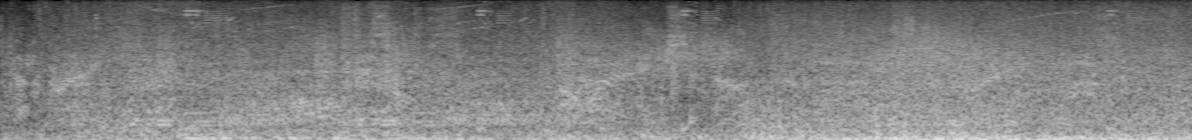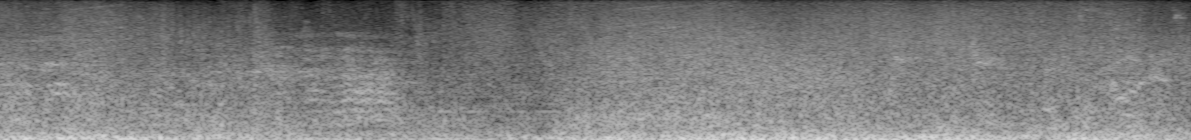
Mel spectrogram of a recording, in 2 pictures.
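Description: Energy blasts boom and crackle.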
